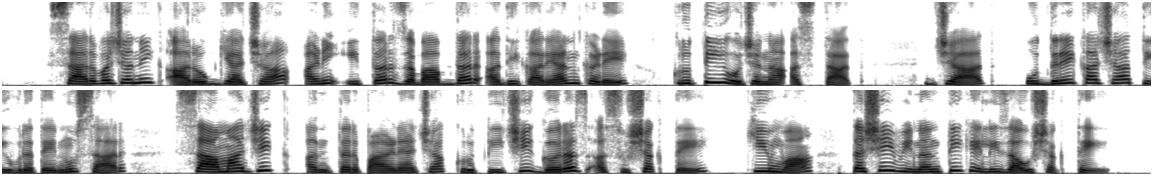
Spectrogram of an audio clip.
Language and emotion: Marathi, neutral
